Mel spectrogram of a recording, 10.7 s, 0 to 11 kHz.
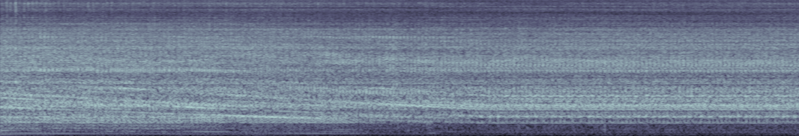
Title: Panasonic NV-SD430 (garage sale find) noisy mechanism ??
